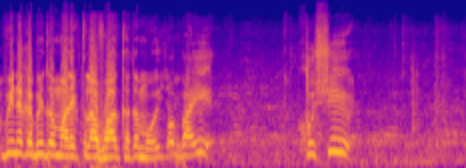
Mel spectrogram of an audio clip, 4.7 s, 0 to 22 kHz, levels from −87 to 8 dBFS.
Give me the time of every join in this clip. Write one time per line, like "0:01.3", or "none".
none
